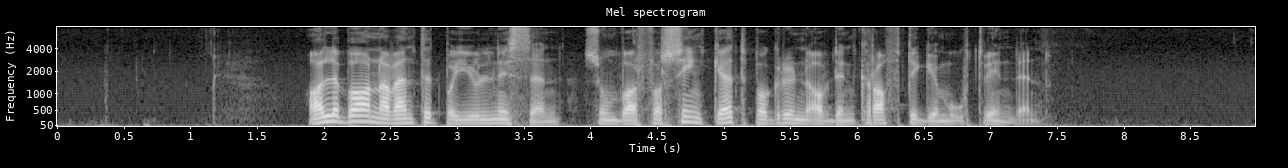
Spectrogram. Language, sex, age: Norwegian, male, 45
